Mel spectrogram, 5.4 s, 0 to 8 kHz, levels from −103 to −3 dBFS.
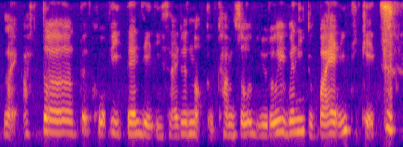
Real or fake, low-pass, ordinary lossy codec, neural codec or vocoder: fake; none; none; codec, 16 kHz, 8 kbps, FunCodec, trained on LibriTTS, 25 frames a second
